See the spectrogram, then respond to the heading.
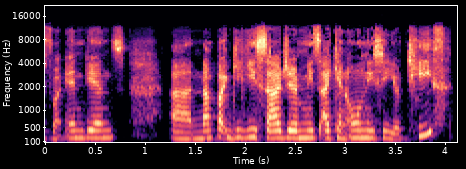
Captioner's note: speaks in foreign language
